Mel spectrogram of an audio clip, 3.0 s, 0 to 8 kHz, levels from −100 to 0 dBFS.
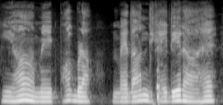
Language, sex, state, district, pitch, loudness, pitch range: Hindi, male, Uttar Pradesh, Shamli, 130 Hz, -16 LUFS, 120-140 Hz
